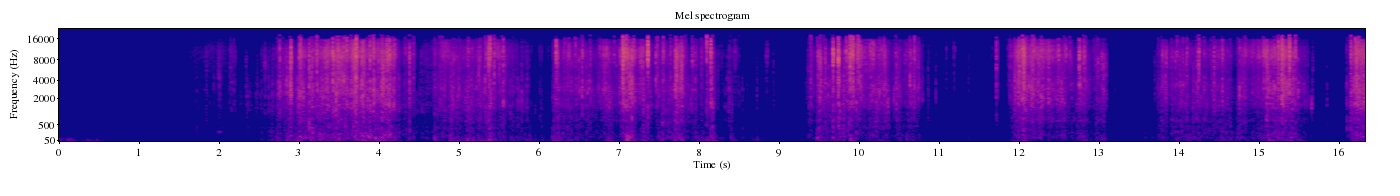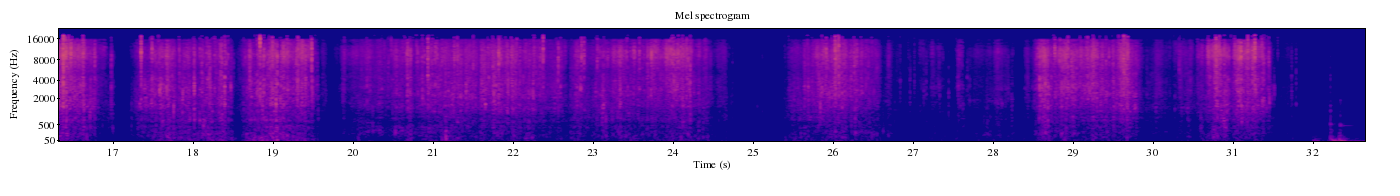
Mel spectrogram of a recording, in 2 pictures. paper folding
0:01.7 0:06.6

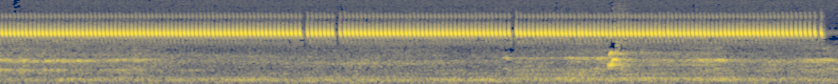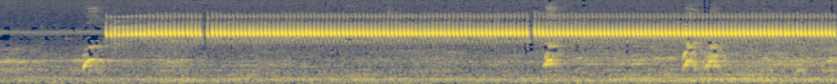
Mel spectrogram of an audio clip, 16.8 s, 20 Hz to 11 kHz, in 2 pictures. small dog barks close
0:05.0 0:07.3

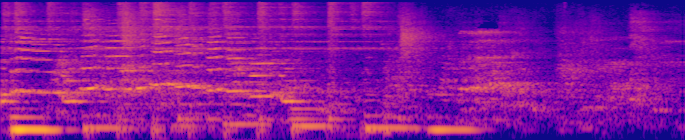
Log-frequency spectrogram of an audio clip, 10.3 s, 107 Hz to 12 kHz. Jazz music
0:00.1 0:07.3

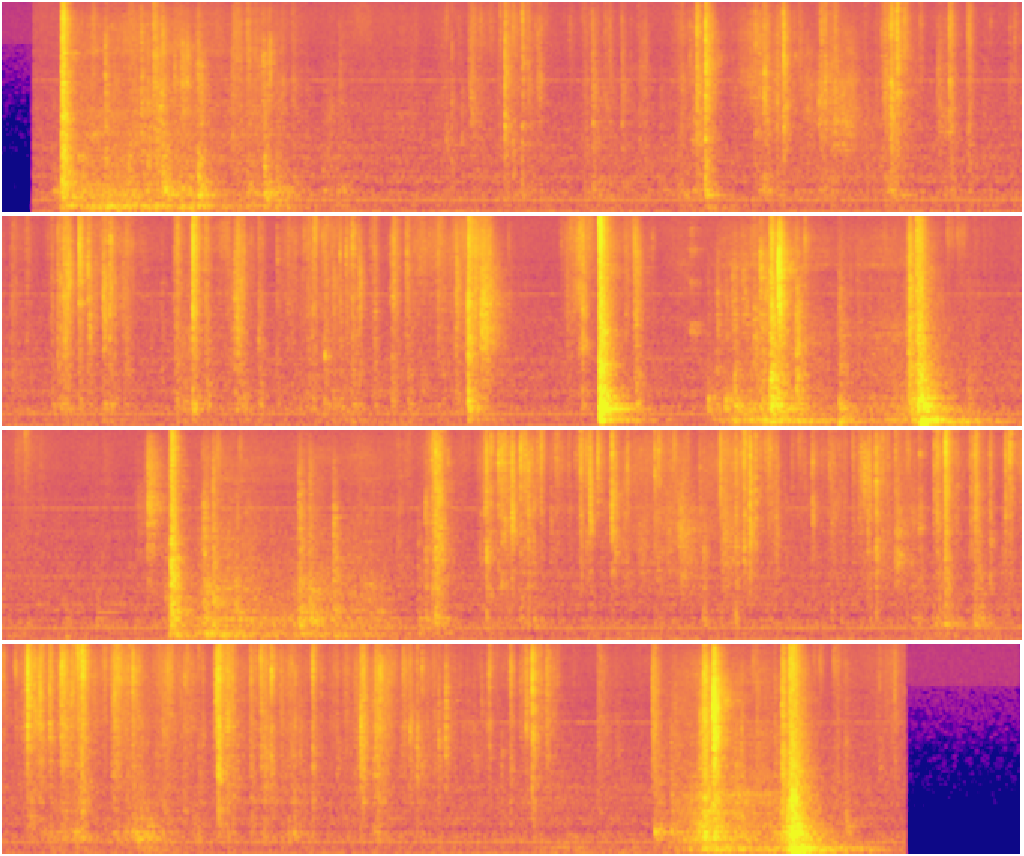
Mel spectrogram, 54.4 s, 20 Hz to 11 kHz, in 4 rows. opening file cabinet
0:00.7 0:04.5, 0:21.4 0:27.1, 0:29.0 0:33.3, 0:49.4 0:52.6

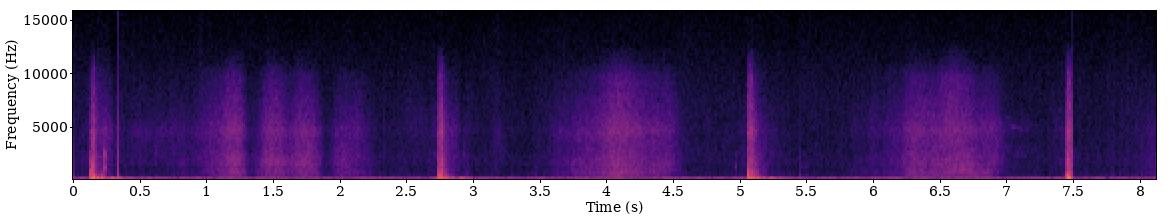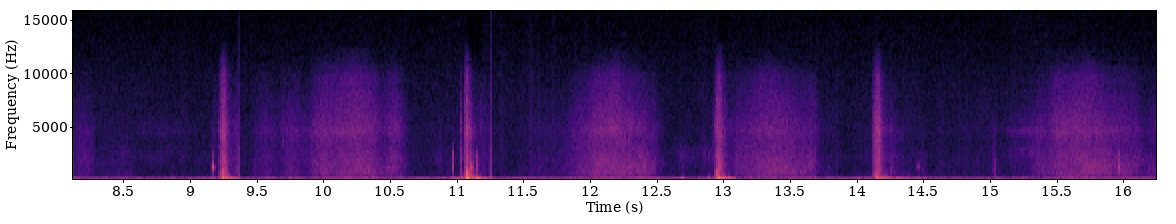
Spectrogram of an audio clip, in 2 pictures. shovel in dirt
0:12.0 0:14.4

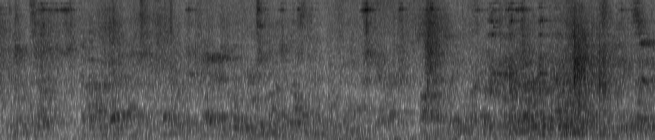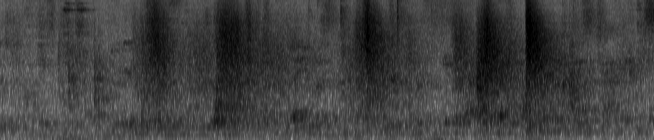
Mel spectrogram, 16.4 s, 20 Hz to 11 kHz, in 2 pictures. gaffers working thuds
0:08.9 0:15.4

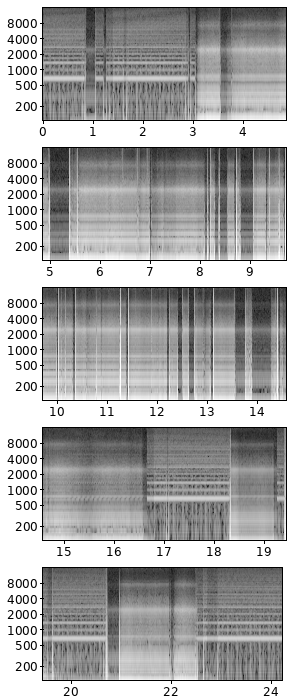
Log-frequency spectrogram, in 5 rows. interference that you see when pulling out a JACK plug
0:04.9 0:07.0, 0:08.1 0:14.7, 0:19.3 0:21.1

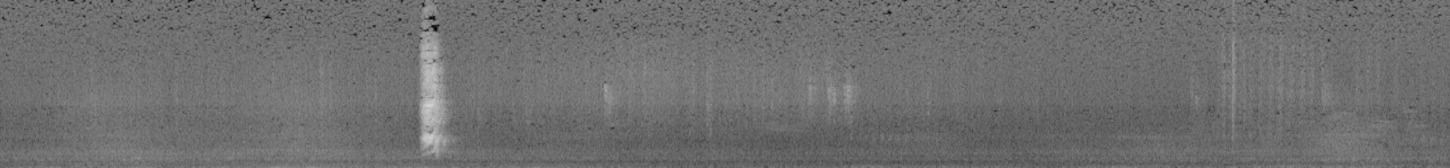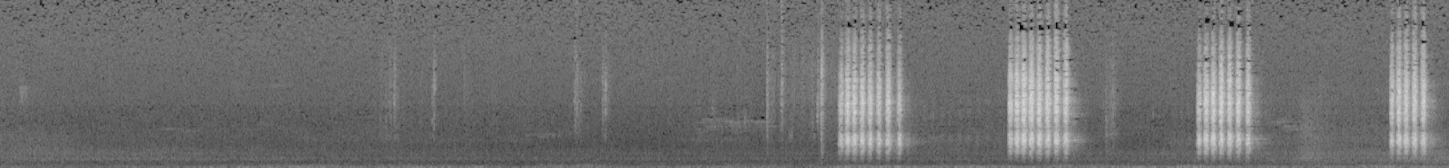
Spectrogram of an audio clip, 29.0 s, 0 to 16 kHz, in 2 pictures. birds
0:04.2 0:06.3, 0:21.4 0:25.4, 0:26.3 0:28.9

